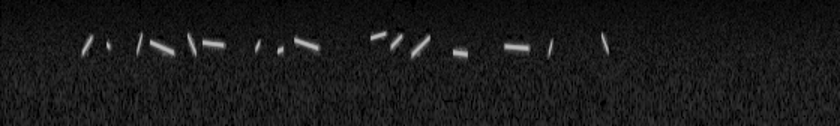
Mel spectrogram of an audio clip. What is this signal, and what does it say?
Bird-like chirps. There is no code.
